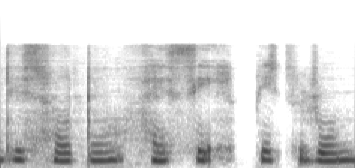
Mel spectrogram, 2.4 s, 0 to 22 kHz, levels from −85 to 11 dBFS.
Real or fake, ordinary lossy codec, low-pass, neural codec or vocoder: fake; none; 7.2 kHz; codec, 24 kHz, 1 kbps, SNAC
